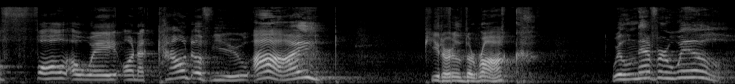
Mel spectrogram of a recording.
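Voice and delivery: loud, emphatic acted vow; proud declaration. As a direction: declare it boldly, pausing for weight. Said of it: "He proudly expressed his love for Jesus".

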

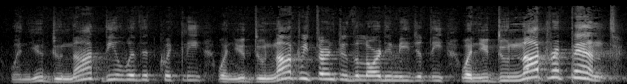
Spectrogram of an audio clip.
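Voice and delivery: preacher building to a loud peak on each refrain; mounting sermon warning; emphatic preaching. Acted. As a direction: raise pitch and force clause by clause.

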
